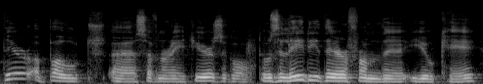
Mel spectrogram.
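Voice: mid-range voice, lively intonation, normal speed, warm tone, a little hiss or hum. An older person with an Irish accent from Cork, telling stories conversationally as a local guide and building up lists with repeated phrases. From County Cork, Ireland. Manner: explains by listing and repeating phrases for emphasis. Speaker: interviewee and local lighthouse guide who grew up in a keeper's family. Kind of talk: conversational storytelling and guided reminiscence.

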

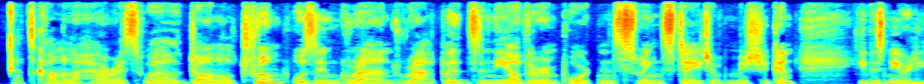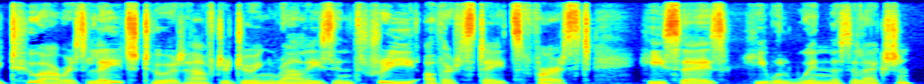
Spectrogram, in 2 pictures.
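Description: A woman's voice: low-pitched, moderate pace, a little mellow, no room sound, studio quality. A woman working as a news presenter, reading scripted reports and putting questions to guests. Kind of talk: scripted news narration and interview. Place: radio studio.

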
